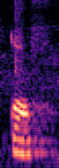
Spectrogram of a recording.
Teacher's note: जब हम जुबान की जड़ को सख्त तालू से लगाएंगे तो कफ अदा होगा।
